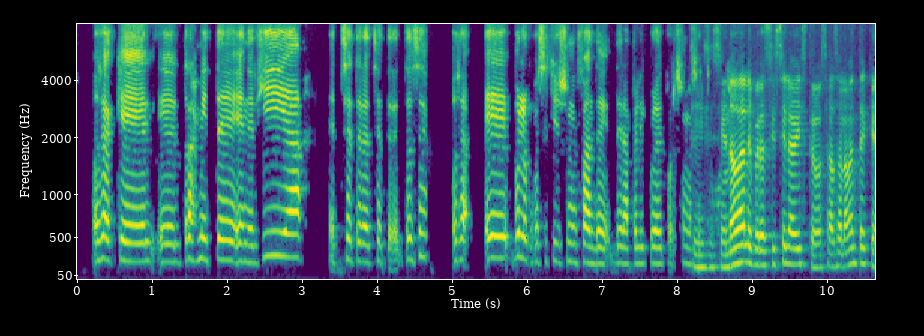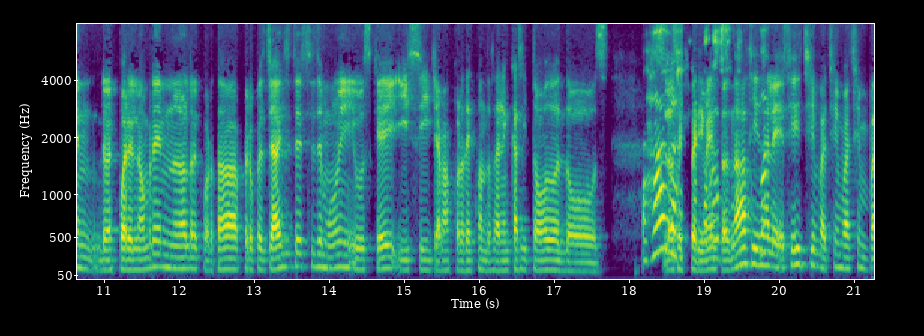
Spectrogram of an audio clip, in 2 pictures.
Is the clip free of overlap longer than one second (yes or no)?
no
